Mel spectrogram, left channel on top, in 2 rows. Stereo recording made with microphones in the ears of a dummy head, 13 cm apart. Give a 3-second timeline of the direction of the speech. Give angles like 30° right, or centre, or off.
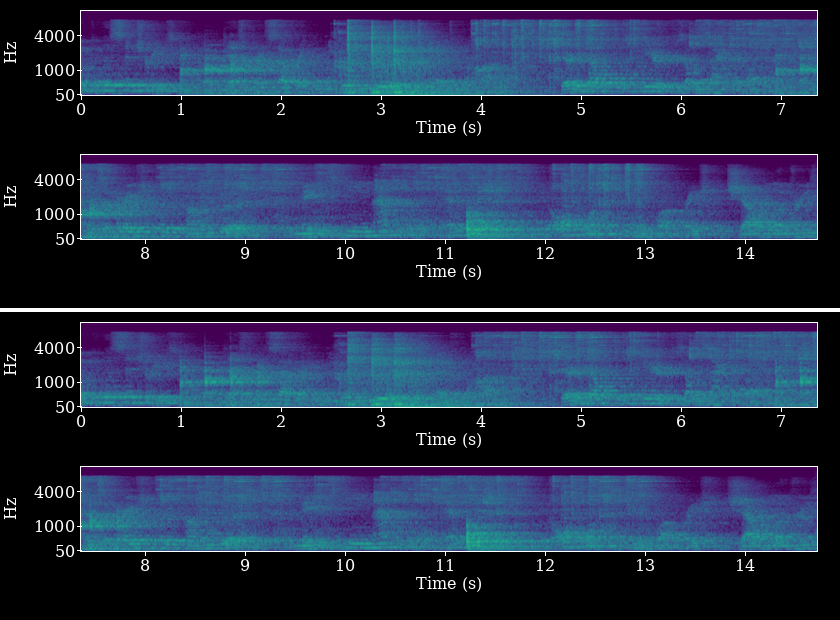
50° left, 30° left, 10° right, 10° left, 40° left.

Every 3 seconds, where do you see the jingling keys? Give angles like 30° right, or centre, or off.
80° left, 30° left, 30° right, 40° right, 20° left.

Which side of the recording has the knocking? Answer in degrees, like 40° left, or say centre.
40° right.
